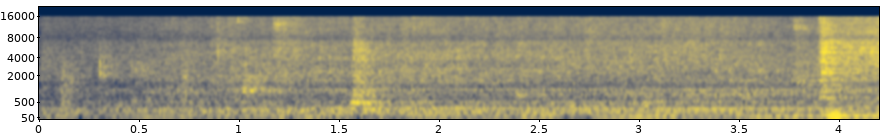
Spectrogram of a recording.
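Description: Automatic 20-litre bottle-filling machine running: a steady hum with water streaming from the filling nozzle into a bottle. The bottle is filling to the brim and foaming at the neck.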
